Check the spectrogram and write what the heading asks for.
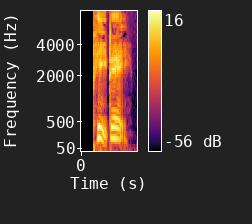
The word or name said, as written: p-dag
